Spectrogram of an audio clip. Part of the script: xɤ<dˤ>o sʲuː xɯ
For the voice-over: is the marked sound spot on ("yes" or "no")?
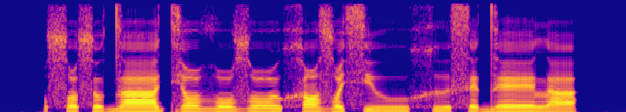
no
